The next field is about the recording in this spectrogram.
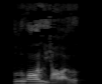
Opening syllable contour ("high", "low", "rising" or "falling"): high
